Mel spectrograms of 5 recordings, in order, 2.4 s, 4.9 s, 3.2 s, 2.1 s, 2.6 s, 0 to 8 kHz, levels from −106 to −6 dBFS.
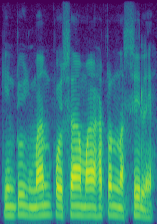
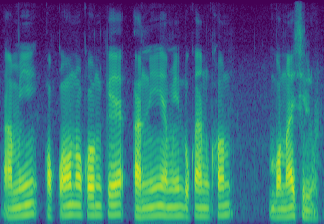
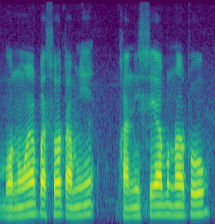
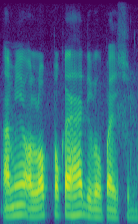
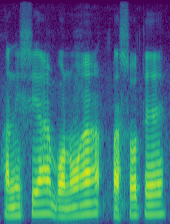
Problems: background sounds at intervals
